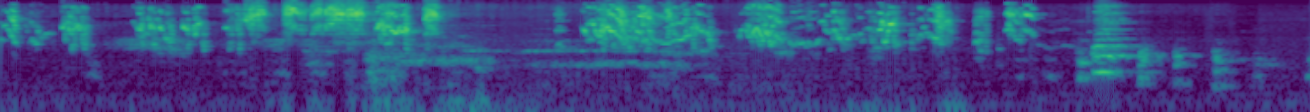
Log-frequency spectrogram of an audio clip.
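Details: A colourful budgerigar family chirps in busy, scratchy, high warbling bursts with squeaky notes, ending in a few lower, softer chirps, with faint low rumbling underneath.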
